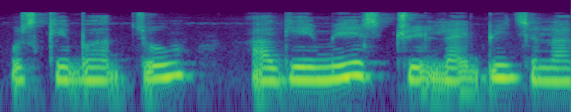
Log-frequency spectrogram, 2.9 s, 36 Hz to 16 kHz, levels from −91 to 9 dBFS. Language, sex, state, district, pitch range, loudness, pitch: Hindi, female, Arunachal Pradesh, Longding, 205-250 Hz, -14 LUFS, 210 Hz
